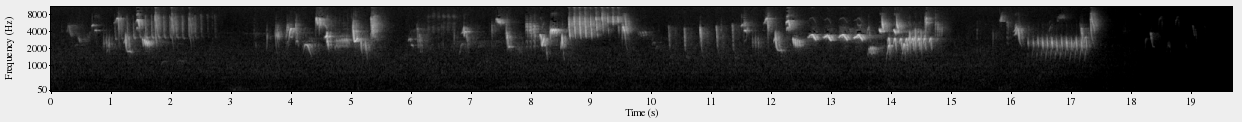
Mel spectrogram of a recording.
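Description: Songbirds singing: phrases of short high chirps and trills with brief pauses between them, cutting off shortly before the end.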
